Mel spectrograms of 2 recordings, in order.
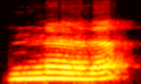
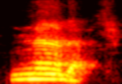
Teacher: dense cuenta que la lengua choca con el alveolo, con la parte trasera de los dientes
